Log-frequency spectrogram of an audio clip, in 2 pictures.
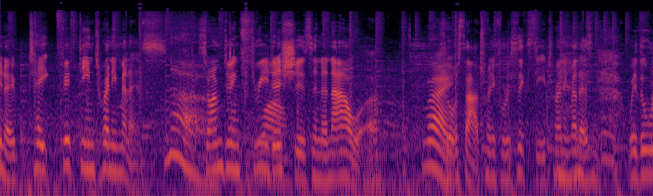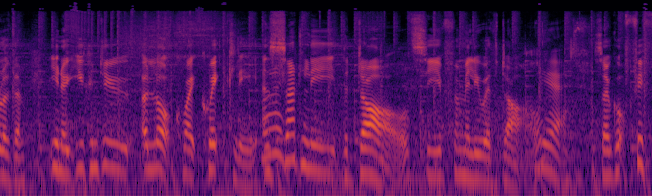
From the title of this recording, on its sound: Live from SIBF 2023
